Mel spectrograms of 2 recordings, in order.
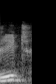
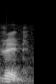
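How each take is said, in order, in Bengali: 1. স্বরধ্বনিটি দীর্ঘ, 'reed' এর মতো। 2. স্বরধ্বনিটি হ্রস্ব, 'red' এর মতো।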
